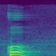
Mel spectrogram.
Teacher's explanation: Alors que pour le O, qui n'est pas nasal, vous ne sentirez pas d'air passer sur votre doigt. O. L'air sortira entièrement par la bouche.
